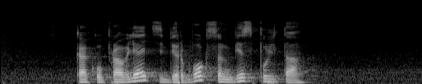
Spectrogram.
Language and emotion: Russian, neutral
